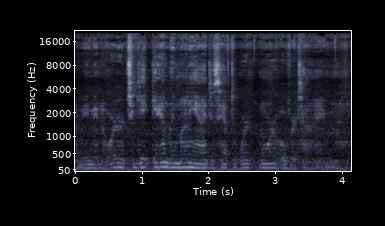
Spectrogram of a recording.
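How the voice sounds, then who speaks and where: A man mumbles at a fairly slow pace. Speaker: lottery scratch-off channel host. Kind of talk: casual commentary while scratching tickets. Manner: mumbling.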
